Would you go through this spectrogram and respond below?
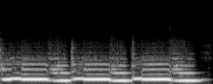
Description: Index of /90_sSampleCDs/Best Service ProSamples vol.52 - World Instruments 2 [AIFF, EXS24, HALion, WAV] 1CD/PS-52 AIFF WORLD INSTR 2/WOODWIND AND BRASS/PS MOCENO BASSFLUTE LICKS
